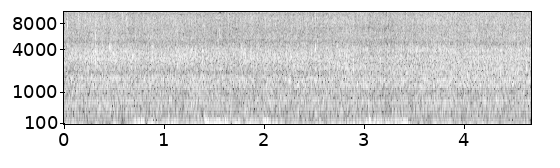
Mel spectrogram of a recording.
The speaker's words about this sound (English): how the rocks are beating off of the water, and the water so gracefully goes around it.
